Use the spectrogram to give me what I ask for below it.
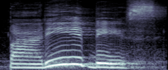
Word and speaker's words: paredes: Então, ó, despacito, despacito, paredes, essa é igual no português, né, ó, paredes, laberinto, também é como no português, laberinto, penúltima sílaba mais forte, não é a última mais.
